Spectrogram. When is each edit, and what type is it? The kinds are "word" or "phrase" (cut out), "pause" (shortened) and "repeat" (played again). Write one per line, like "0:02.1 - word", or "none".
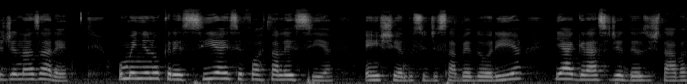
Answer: none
